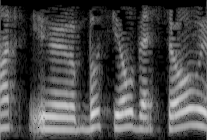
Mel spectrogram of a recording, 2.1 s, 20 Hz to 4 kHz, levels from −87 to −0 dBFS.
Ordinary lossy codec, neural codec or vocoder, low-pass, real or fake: MP3, 16 kbps; codec, 16 kHz in and 24 kHz out, 0.9 kbps, LongCat-Audio-Codec, fine tuned four codebook decoder; 3.6 kHz; fake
